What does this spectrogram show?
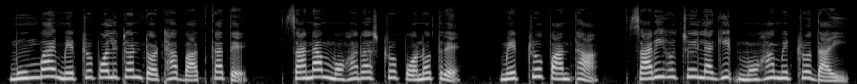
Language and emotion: Santali, neutral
